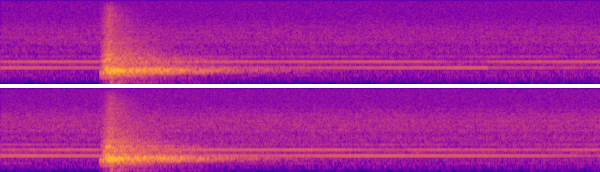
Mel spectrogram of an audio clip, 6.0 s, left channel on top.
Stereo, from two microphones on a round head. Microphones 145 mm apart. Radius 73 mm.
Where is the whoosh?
75° left (ahead or behind), 1.6 m.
